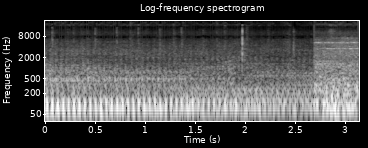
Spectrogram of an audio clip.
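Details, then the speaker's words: Outdoor condenser of a split AC system after replacing a storm-damaged thermostat: steady low throb about 220 per minute, even unbroken run, suction line sweating cold. Normal running. "okay guys back outside as you can hear that condenser is running that's good"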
